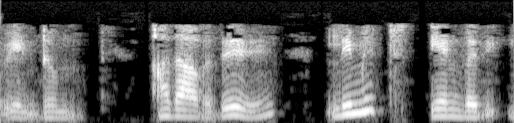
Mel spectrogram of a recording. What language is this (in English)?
Tamil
